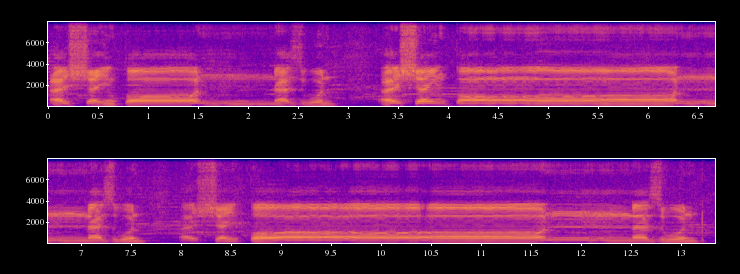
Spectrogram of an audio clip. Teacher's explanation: diidghamkan nun pada nun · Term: idgham nun fin nun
